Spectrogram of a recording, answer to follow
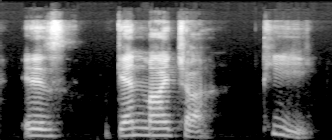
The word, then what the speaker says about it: genmaicha: I even Googled the pronunciation. It is genmaicha tea.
